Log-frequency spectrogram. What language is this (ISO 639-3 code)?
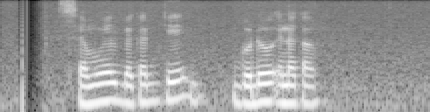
sin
